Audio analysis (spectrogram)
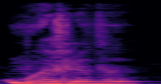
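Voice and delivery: put-on girl crying out for the donkey; exclaiming. A narrator's reading. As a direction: blurt it out like a girl who wants it now. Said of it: "Frosine s'écriait".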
